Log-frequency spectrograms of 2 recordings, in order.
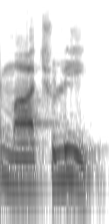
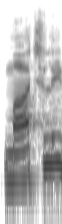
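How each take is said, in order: First: ਮਾਛੁਲੀ with a clear u after ਛ, slowly; correct pronunciation. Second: ਮਾਛਲੀ said loud without the u, the wrong way; wrong pronunciation demo. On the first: Teacher giving students the right reading, slow ਮਾਛੁਲੀ. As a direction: sound out ਮਾਛੁਲੀ with the aunkar vowel. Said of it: "ਛਛੇ ਥਲਿਉਂਕੜ ਹੈ ਮਾਛੁਲੀ". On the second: Teacher showing students the wrong reading, loud ਮਾਛਲੀ. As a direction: show ਮਾਛਲੀ as the mistake, clipped mid vowel. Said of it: "ਮਾਛਲੀ ਨਹੀਂ ਪੜਨਾ". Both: Shown as a demonstration.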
